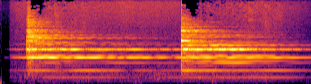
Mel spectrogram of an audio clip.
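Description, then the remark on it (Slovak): An old metal shell casing is struck twice with a wooden hammer at a Christmas concert, about three seconds apart. Each strike rings out like a bell, with a bright metallic clang and a long, sustained hum. “Keď sa na ňu udrie drveným kladivom, tak vydáva naozaj zvuk ponášajúci sa na zvuk zvonu.”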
